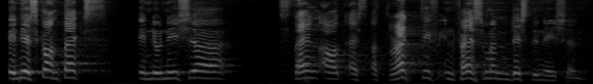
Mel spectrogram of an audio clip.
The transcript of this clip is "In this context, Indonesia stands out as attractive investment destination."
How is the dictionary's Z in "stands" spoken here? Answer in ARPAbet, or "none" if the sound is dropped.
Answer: none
